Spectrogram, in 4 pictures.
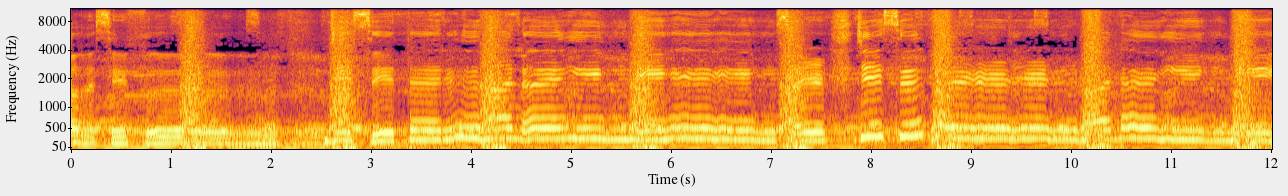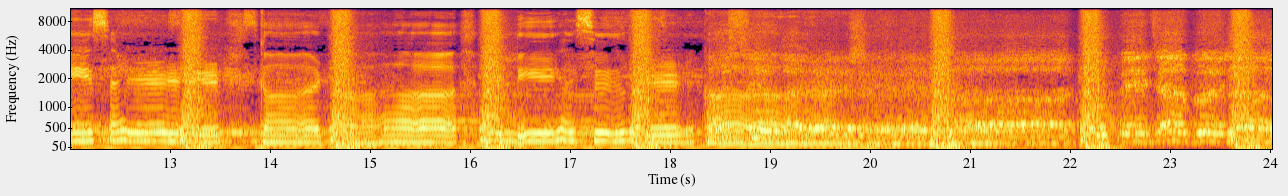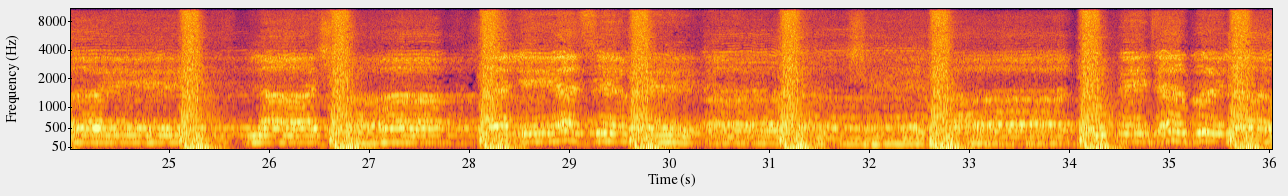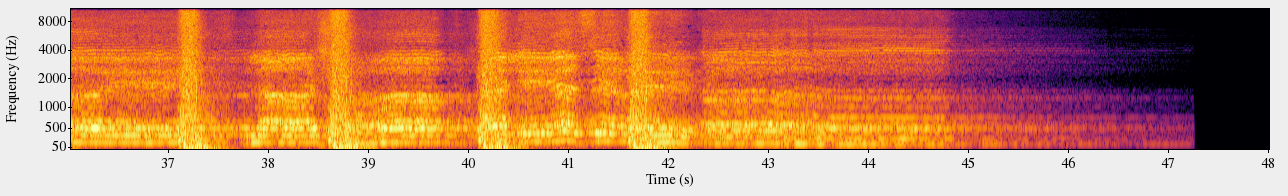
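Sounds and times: rhythmic chest-beating: 0.0 - 43.2
men chanting a lament: 0.0 - 46.1.

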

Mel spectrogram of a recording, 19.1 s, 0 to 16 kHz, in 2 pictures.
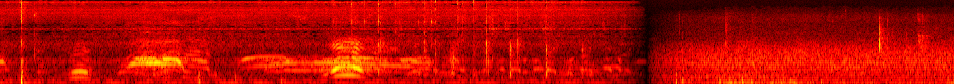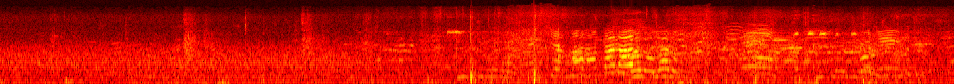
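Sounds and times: players calling out: 0.0 - 6.3
wind rumbling on microphone: 6.6 - 19.0
footballs being kicked: 14.0 - 15.2.

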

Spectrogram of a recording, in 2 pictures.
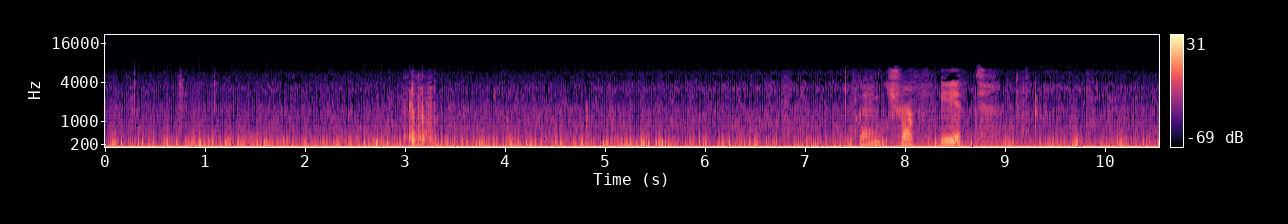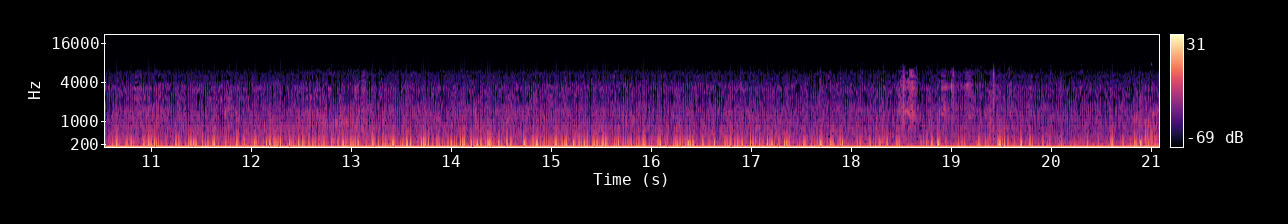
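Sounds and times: subwoofer bass rumble: 0.0 - 21.0.

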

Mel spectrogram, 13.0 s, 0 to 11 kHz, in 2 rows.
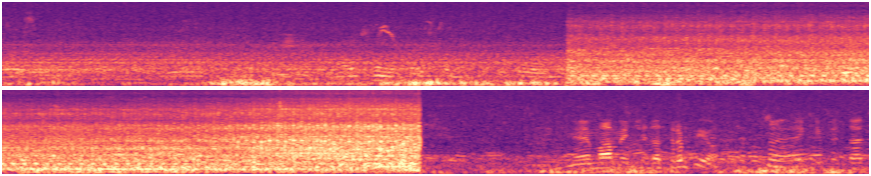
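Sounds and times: road noise: 4.2 - 9.7
truck diesel engines: 4.2 - 9.7.

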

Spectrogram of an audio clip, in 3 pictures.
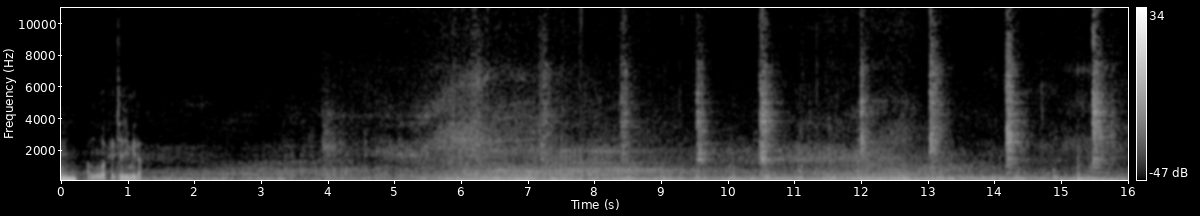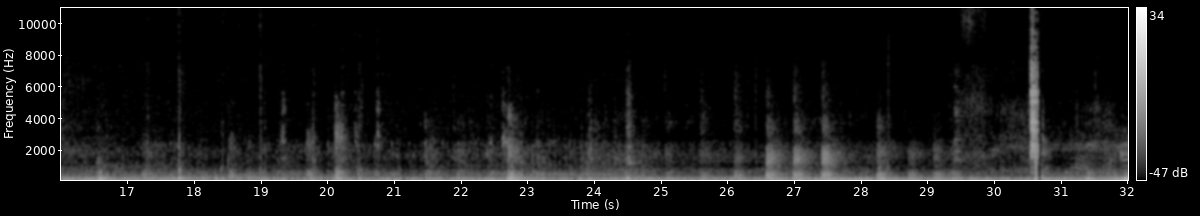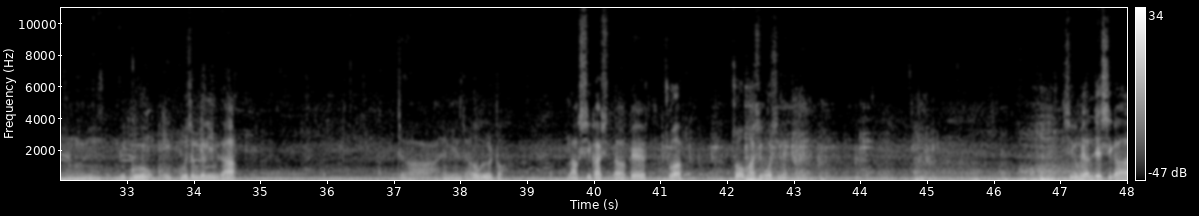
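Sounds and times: vehicle engines rumbling: 0.0 - 48.0
sharp clicks and knocks: 6.5 - 29.6.

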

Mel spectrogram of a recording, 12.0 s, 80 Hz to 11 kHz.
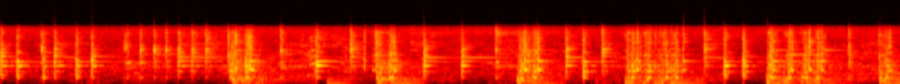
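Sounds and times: sticks striking small hand drums: 0.0 - 12.0
bass drum: 3.0 - 6.1, 6.8 - 12.0.

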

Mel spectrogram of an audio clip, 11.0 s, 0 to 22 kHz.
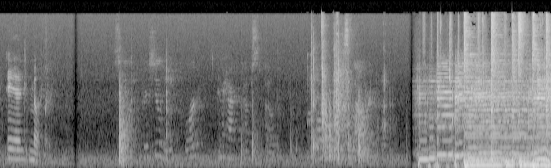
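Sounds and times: low room noise: 0.0 - 8.3
dish knocking on table: 2.4 - 2.8, 6.2 - 7.8.

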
